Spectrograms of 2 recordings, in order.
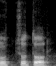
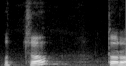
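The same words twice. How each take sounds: First: Said in the usual way. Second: উচ্চতর drawn out very slowly, syllable by syllable, higher; slow spelled-out demo. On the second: Shown as a demonstration. Teacher to exam students, spelling out উচ্চতর very slowly. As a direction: stretch উচ্চতর out slowly so each syllable is heard. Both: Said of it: "অ এর উচ্চারণ উকার হবে".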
